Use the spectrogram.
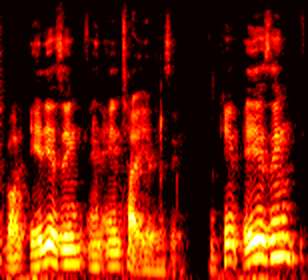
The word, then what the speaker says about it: aliasing: Okay, aliasing, alien, it's pronounced like alien, or almost like alien, and it has something to do with aliens.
